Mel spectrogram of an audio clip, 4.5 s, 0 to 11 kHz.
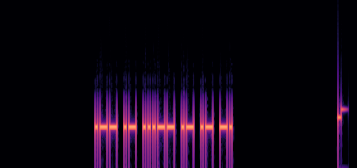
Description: Morse code, heard as a keyed tone, about 40 wpm, 700 Hz. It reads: WA3AAN
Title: Call Signs - 40wpm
